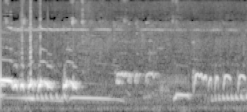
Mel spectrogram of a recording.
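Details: Local zebra dove song meant to summon rival doves, with another dove (puter) calling too: a loud stuttering trill, a long falling coo, then a pause and a fresh run of quick clipped notes.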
